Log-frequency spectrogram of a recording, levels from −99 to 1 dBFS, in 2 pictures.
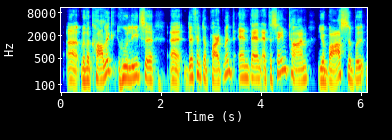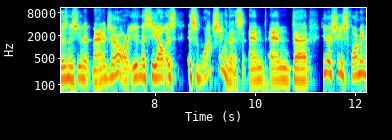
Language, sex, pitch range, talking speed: English, male, 135-175 Hz, 185 wpm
